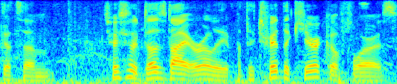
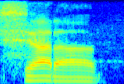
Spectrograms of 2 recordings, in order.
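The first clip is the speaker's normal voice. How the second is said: mock, really grumpy, irritated delivery; 4 semitones lower than usual. Retelling how the producer told him to shut up, mock-grumpy shut up. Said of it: "He said it in a really grumpy voice too. It's like".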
